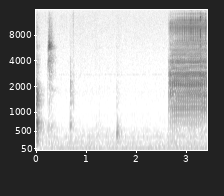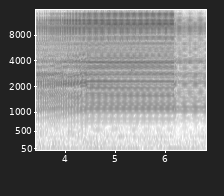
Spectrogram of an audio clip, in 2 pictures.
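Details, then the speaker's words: Automatic digital wrist blood pressure monitor on the left wrist, held at heart level while seated: soft clicks then steady motor whine as the cuff inflates; subject talking, reading 140/86 mmHg, pulse 78. "so let's begin and now we're going to hit start"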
